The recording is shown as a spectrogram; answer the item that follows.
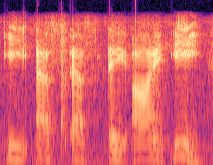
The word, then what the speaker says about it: essaie: In that same verb, essayer, to try, it begins with j'essaie, and that's spelled E-S-S-A-I-E. And notice how clean that sound is. Essaie, that's an I.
